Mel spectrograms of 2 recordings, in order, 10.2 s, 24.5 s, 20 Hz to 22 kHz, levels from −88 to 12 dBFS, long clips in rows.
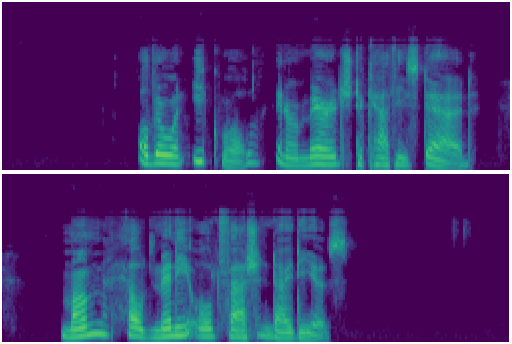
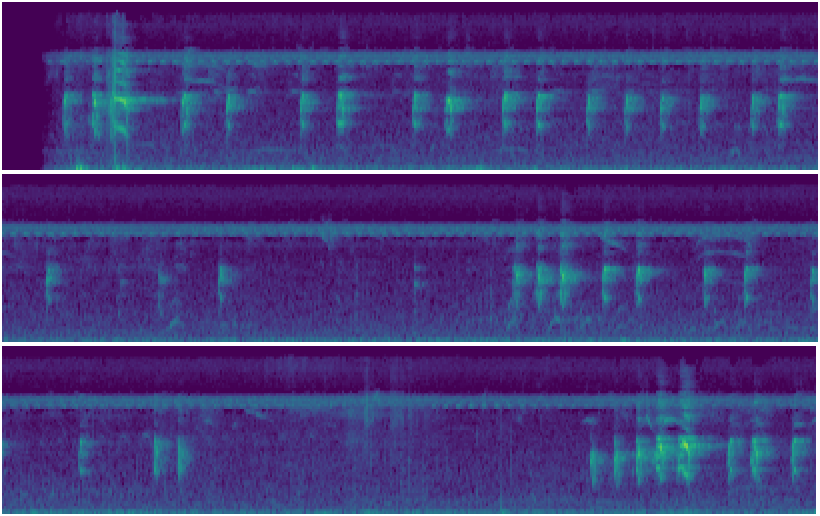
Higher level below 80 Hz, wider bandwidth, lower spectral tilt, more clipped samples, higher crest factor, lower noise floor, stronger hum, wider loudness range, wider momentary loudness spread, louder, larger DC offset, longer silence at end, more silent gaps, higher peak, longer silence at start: second, -64 dBFS vs -48 dBFS; second, 9.2 kHz vs 16.5 kHz; first, -5 dB/octave vs -0.5 dB/octave; neither; second, 20 dB vs 30 dB; first, -85 dBFS vs -62 dBFS; neither; second, 4 LU vs 20 LU; second, 11 LU vs 17 LU; first, -21 LUFS vs -26 LUFS; neither; first, 1.65 s vs 0 s; neither; about the same, -2 dBFS vs 0 dBFS; first, 1.35 s vs 0.55 s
